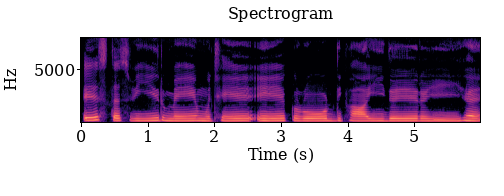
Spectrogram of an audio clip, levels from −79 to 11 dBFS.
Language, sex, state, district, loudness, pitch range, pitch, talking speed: Hindi, female, Madhya Pradesh, Katni, -15 LUFS, 210-220 Hz, 210 Hz, 100 wpm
